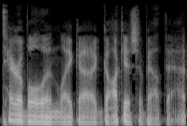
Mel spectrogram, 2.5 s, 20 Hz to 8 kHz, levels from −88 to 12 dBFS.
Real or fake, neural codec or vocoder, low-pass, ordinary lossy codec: fake; codec, 16 kHz in and 24 kHz out, 1 kbps, XY-Tokenizer; 7.2 kHz; MP3, 32 kbps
